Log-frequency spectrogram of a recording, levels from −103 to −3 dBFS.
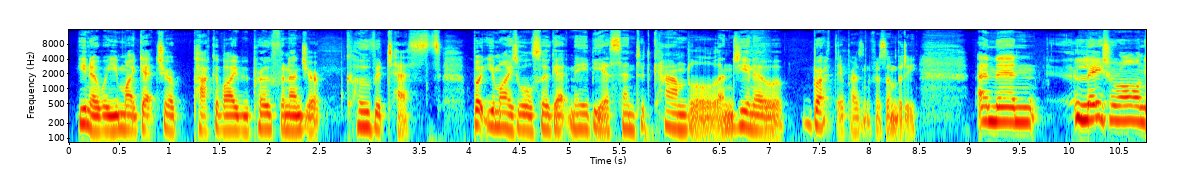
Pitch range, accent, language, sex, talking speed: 150-180 Hz, British, English, female, 195 wpm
